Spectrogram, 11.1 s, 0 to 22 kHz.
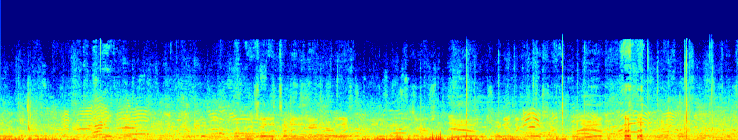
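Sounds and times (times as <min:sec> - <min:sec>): spectators chattering: 0:00.0 - 0:11.0.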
